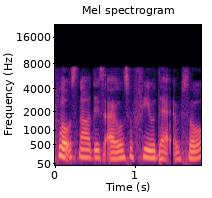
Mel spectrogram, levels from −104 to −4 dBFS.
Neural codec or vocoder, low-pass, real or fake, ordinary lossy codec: codec, 16 kHz, 1.1 kbps, Voila-Tokenizer; 7.2 kHz; fake; none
